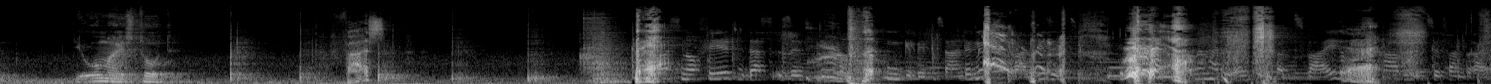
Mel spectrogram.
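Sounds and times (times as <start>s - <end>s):
speech: 0.8s - 1.8s, 3.5s - 4.1s, 7.1s - 11.3s
person coughing: 6.3s - 6.8s, 8.2s - 8.9s, 9.8s - 12.8s
gasping breaths: 10.6s - 11.2s, 13.4s - 14.8s.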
